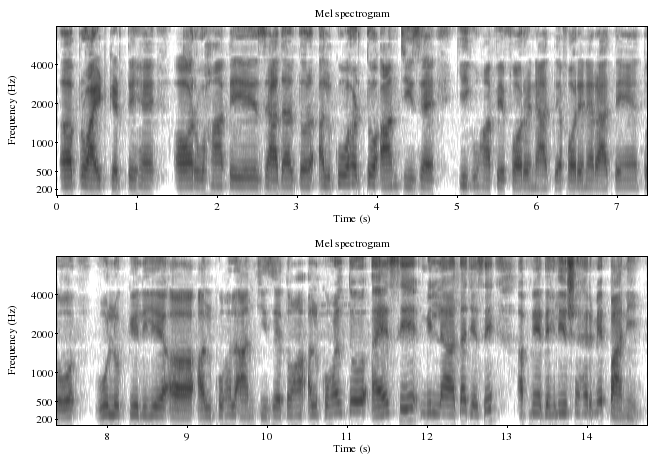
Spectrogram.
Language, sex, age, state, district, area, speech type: Urdu, male, 18-30, Delhi, North West Delhi, urban, spontaneous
